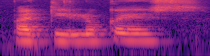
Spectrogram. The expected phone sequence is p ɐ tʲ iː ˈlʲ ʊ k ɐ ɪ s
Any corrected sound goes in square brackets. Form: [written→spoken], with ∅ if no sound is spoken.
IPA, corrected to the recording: p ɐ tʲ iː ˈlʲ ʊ k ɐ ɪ s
